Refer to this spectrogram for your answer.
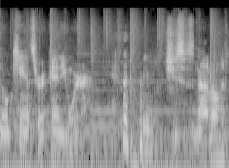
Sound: giggling

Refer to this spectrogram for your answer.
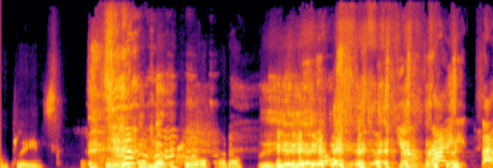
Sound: all laughing

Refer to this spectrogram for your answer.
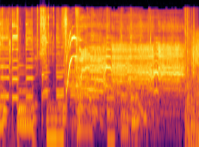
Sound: screaming

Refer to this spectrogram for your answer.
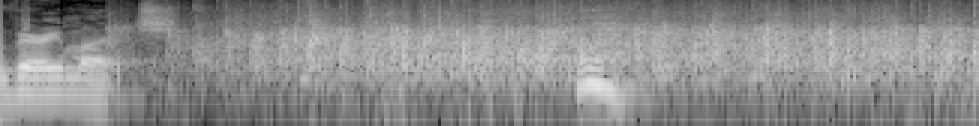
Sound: audience applauding

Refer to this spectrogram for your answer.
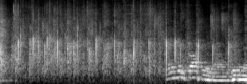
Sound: audience applauding; clapping drowns out speaker

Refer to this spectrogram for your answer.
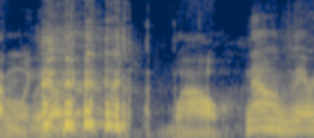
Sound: Gal laughs

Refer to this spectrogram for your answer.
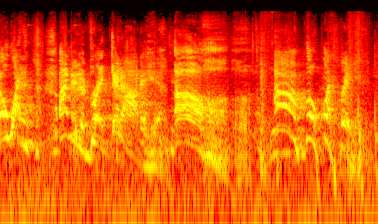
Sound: groans

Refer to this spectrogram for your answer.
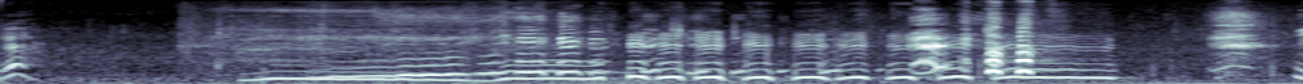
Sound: excited giggling

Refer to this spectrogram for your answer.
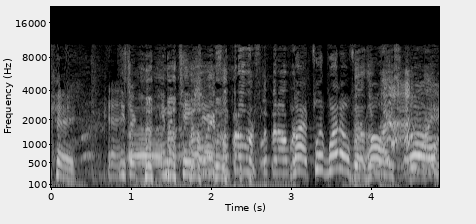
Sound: laughter

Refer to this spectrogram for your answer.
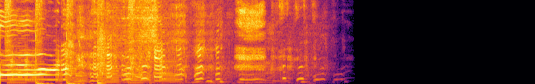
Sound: laughter

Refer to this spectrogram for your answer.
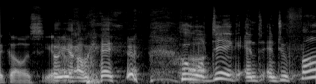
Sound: laughs

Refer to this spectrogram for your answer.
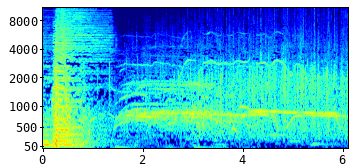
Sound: audience applauding

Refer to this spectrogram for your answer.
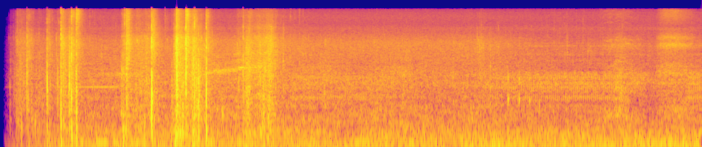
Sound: crunchy leaves, popping branches

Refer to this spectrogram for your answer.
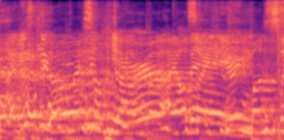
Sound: everyone laughs

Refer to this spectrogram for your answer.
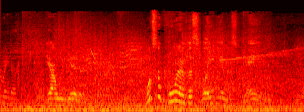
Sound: roaring; gunfire

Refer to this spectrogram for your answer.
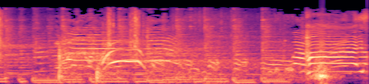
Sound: all shout and laugh

